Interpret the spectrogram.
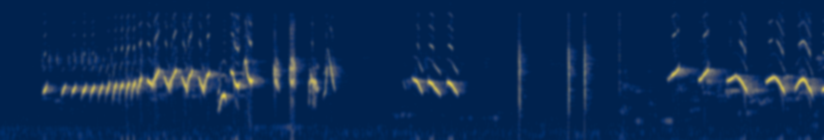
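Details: Loud morning song of a white-rumped shama, meant to raise fighting spirit in another shama: an accelerating series of rising rippled notes, a few sharp clicks, and later repeated wavering downslurred whistles.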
